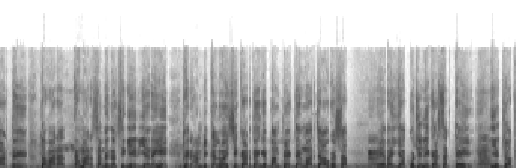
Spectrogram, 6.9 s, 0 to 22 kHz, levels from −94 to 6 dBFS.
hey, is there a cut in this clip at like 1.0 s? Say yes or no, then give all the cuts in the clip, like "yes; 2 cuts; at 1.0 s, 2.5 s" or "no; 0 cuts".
no; 1 cut; at 5.0 s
